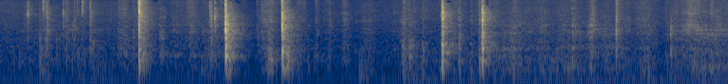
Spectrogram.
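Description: Small cardboard box being handled and opened by hand: a run of sharp cardboard taps and snaps, the loudest a little under two seconds in, with fainter ticks between.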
